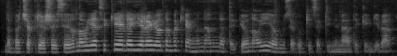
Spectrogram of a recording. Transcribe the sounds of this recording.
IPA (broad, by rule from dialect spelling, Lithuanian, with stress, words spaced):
dɐˈbɐ ˈt͡ʃʲɛ ˈpʲrʲiɛʃɐɪs ˈʋʲɛlˠ nɐʊˈjɪ ɐtʲsʲɪˈkʲiɛlʲɛ ˈiːrɐ jɛʊ dɐˈbɐ ˈkʲiɛ ˈnʲɛ nʲɛ ˈtɐɪp jɛʊ nɐʊˈjɪ ˈjɛʊ mʊˈsʲɛ koːˈkʲɪ sʲɛpʲˈtʲiːnʲɪ ˈmʲæːtɐɪ ˈkɐɪ ɡʲiːˈʋʲɛn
